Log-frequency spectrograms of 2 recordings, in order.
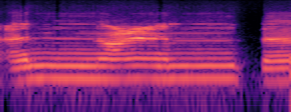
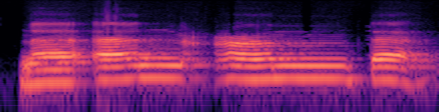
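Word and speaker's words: أنعمت: Siratal ladzina an'amta 'alaihim. A-nya enggak terbuka ya. Maka itmamul harakah penting juga di sini. Ya, jangan na'an'am langsung. Na'an'amta. Ulangin.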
